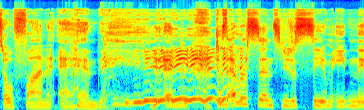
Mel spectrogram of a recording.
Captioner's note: laughs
